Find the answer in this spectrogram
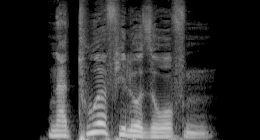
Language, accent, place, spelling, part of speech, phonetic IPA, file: German, Germany, Berlin, Naturphilosophen, noun, [naˈtuːɐ̯filoˌzoːfn̩], De-Naturphilosophen.ogg
- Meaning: plural of Naturphilosoph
